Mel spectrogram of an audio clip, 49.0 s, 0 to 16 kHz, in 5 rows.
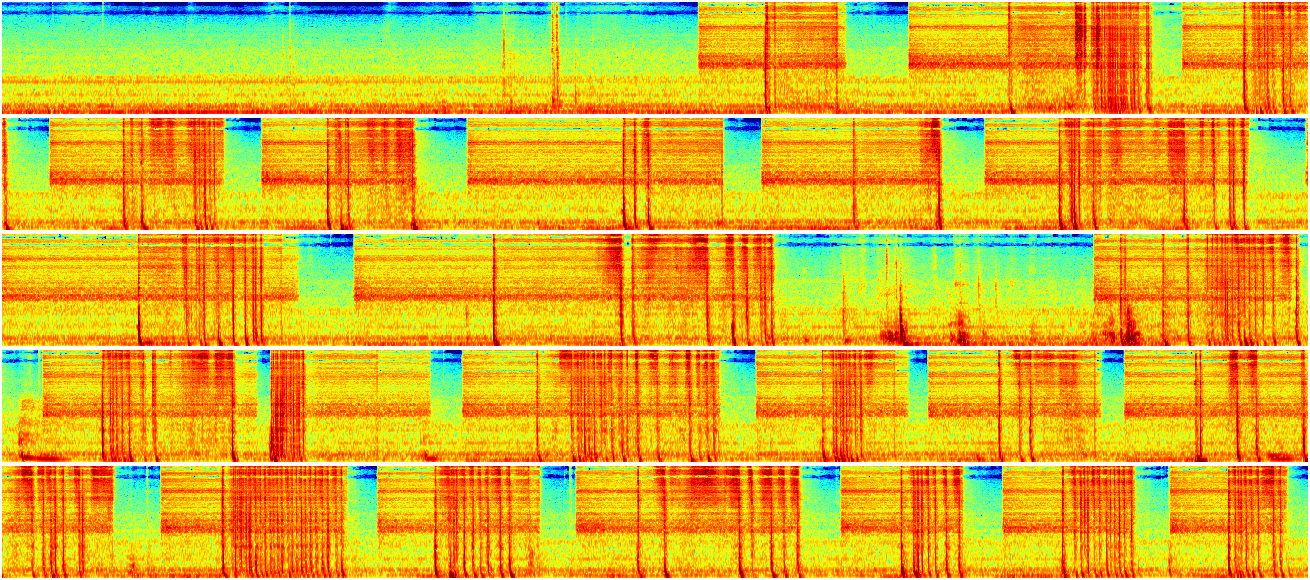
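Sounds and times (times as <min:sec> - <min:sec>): welding arc crackling: 0:05.2 - 0:25.5, 0:27.8 - 0:48.9.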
